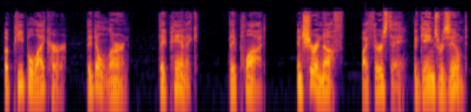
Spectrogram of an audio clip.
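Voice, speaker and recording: A man narrating a first-person story in a calm, measured, scripted way. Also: medium pitch, slightly rough, dry recording, clean studio sound.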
